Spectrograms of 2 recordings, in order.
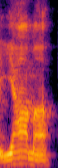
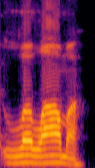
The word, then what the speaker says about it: Llama: And uh, and Llama pistols out of, uh, or you know, if you want to say it right, Yama pistols out of Spain. – Is that how you say? It? I was always wondering. I always call it La Llama because there's yeah. two L's.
